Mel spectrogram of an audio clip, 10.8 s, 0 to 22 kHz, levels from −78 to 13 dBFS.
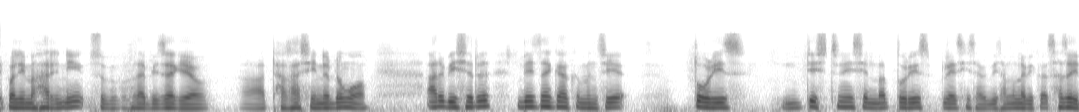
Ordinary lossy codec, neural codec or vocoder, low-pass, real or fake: none; codec, 16 kHz, about 1 kbps, DyCAST, with the encoder's durations; 7.2 kHz; fake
